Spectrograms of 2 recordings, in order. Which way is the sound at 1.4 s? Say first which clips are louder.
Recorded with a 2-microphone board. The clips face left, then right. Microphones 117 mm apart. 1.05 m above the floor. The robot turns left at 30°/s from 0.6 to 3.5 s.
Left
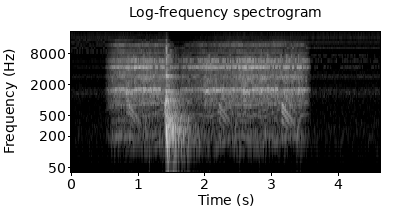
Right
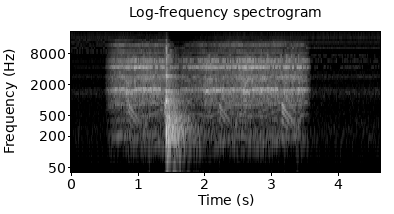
Even; 20° left (ahead or behind).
